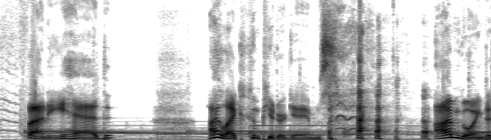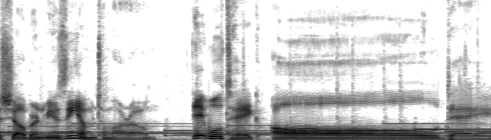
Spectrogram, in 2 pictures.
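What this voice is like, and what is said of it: Attempted baby voice. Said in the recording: “in this attempted baby voice”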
